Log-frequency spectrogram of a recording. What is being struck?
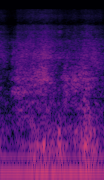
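Nothing is struck.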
